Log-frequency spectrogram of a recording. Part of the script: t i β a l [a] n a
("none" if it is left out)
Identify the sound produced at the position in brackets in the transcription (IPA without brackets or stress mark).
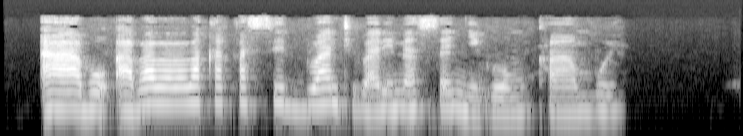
i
